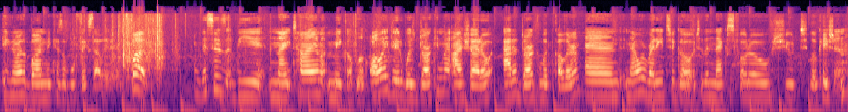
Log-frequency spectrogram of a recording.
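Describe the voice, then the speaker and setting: A young woman chatting into a handheld vlog camera, easygoing and giggly, talking straight to her viewers. Her pitch sits mid-range for a woman. Soft music plays faintly underneath. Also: steady tone, normal speed. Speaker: vlogger. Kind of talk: casual vlog chat. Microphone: handheld vlogging camera.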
